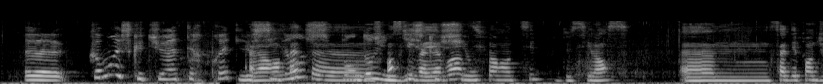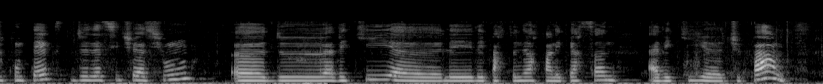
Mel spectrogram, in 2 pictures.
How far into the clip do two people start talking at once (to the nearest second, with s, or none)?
2 s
